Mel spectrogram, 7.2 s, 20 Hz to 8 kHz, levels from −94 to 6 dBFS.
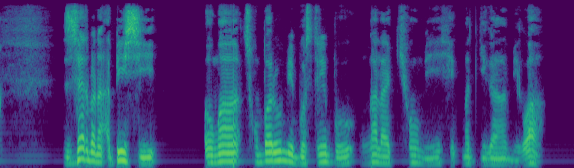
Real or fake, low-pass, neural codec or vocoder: real; 7.2 kHz; none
